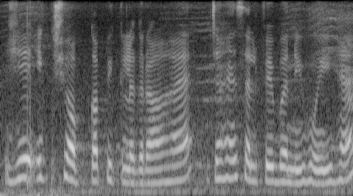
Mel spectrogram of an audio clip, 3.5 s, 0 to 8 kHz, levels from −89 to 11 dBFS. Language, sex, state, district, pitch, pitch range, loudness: Hindi, female, Punjab, Pathankot, 235 Hz, 210-260 Hz, -16 LUFS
